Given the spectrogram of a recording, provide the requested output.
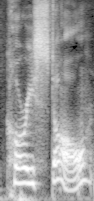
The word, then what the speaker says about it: Corey Stoll: Corey Stoll, am I saying that right? – Yeah.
